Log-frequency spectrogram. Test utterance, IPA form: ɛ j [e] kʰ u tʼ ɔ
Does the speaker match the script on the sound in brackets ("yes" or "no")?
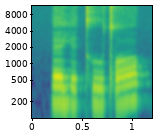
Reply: yes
